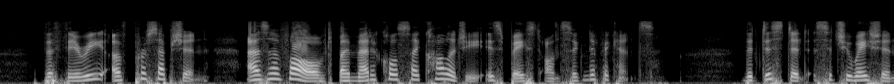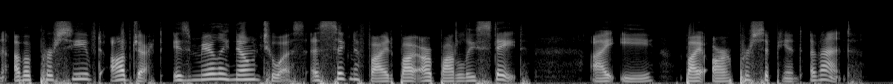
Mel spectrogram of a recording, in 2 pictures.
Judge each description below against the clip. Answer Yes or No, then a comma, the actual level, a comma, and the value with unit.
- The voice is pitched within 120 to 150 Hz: No, high, 195 Hz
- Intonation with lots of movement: Yes, wide, 6.5 semitones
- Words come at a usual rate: No, slow, 120 wpm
